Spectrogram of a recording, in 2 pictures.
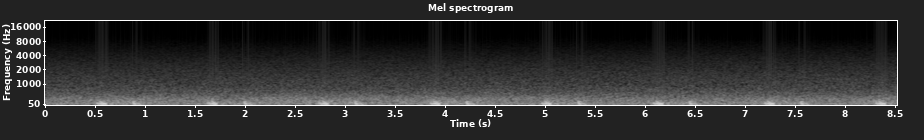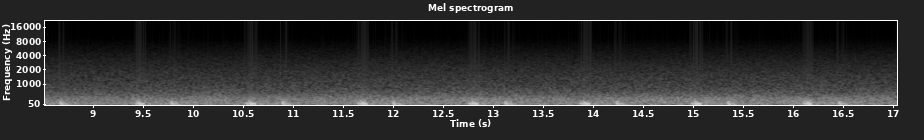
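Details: Newborn sleep ASMR: steady muffled double-thump maternal heartbeat, about 54 a minute, under constant soft whooshing white noise, like womb sounds heard from inside.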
